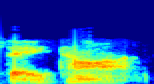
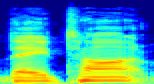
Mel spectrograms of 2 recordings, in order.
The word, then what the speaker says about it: Detente: was like Hey we're we're gonna call this dayon right it's like okay name's a name right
